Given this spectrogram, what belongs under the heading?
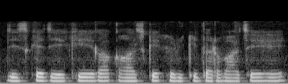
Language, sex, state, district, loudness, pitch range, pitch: Hindi, female, Rajasthan, Jaipur, -17 LUFS, 160-170 Hz, 165 Hz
